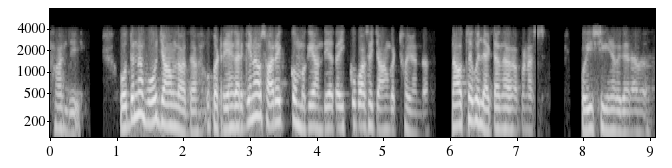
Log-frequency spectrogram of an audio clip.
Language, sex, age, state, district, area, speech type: Punjabi, male, 18-30, Punjab, Ludhiana, urban, conversation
